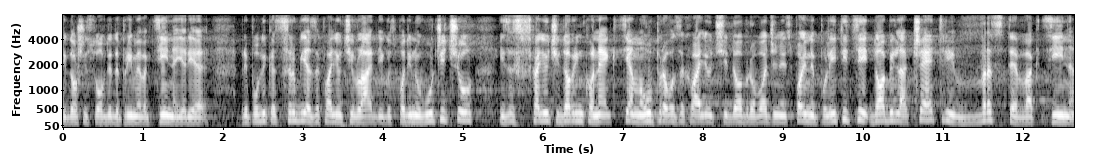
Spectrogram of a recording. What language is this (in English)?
Serbian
